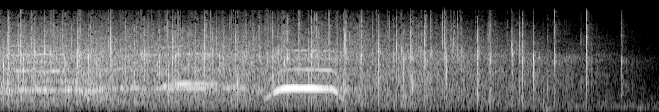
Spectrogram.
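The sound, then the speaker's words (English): Audience applause for panelists at a discussion event: a dense, steady burst of many hands clapping that gradually thins into scattered individual claps as it fades out. “let's give it up for them! Bravo.”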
